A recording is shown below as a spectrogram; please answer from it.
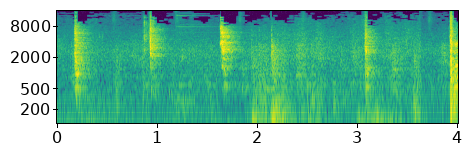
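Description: Kissing: a run of loud, sharp lip smacks, five or six spread irregularly across a few seconds.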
